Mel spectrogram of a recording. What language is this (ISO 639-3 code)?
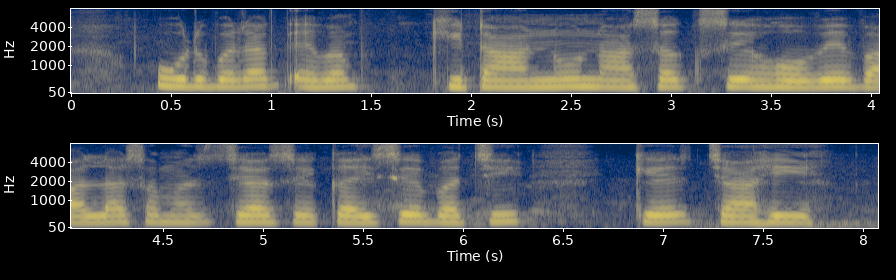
mag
